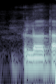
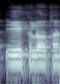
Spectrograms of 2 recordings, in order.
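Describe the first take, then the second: First: इकलौता starting on short i, "ik-lauta"; corrected form. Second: एकलौता starting on a long "e", "ek-lauta"; wrong form. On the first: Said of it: "इकलौता होता है". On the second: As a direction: open एकलौता with "ek". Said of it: "एकलौता नहीं होता". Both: Shown as a demonstration.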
